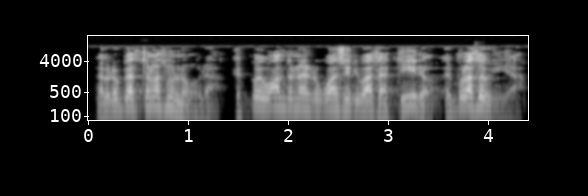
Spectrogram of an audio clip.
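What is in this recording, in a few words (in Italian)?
"gattona", vocabolario dialettale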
